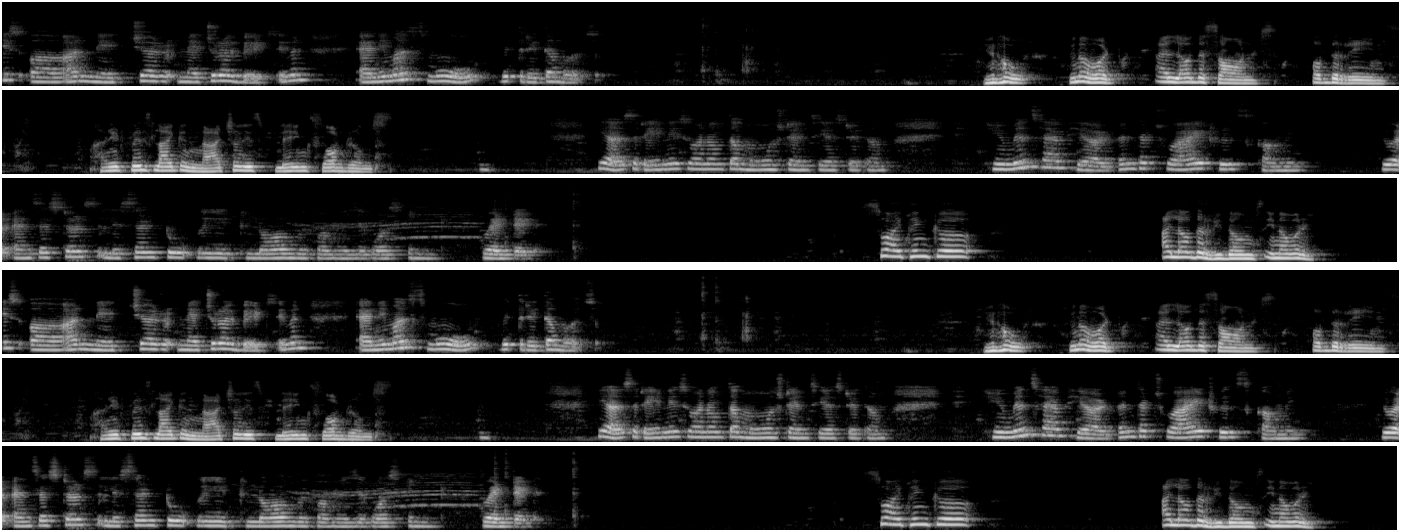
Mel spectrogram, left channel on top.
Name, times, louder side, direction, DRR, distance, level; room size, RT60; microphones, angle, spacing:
voice 1, 0.0-5.9 7.4-7.5 18.7-18.9 19.4-23.3 23.8-27.0 27.8-33.3, right 2 dB, 50° right, 1.3 m, -22 dB
voice 2, 9.8-10.3 10.7-11.1 11.5-12.6 13.1-13.8 14.9-17.8 36.7-37.6 39.5-41.1, left 1 dB, 10° left, 0.5 m, -15 dB
12.5 x 9.8 x 6.5 m
head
